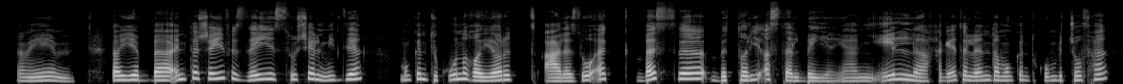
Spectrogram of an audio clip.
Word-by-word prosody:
تمام، 165 -2 -2 0.4
طيب 200 -1 +3
أنت 225 +8 +3
شايف 275 +1 +1
إزاي 225 +2 +1
السوشيال 230 0 -1
ميديا 205 +6 +1 0.4
ممكن 215 +4 -2
تكون 215 +5 0
غيّرت 190 0 +3 0.3
على 160 0 +3
ذوقك 200 +10 -1 0.2
بس 210 +10 +1 0.4
بالطريقة 195 +4 -1
السلبية، 165 -8 -1
يعني 160 +1 -6
إيه 195 +4 +1
الحاجات 185 -4 -1
اللي 185 -2 +1
أنت 205 +1 -1
ممكن 190 +1 -3
تكون 185 0 -8
بتشوفها 200 +6 -3
195 Hz, 125 wpm, -22 LUFS, 180-225 Hz, 0.4 s, طيب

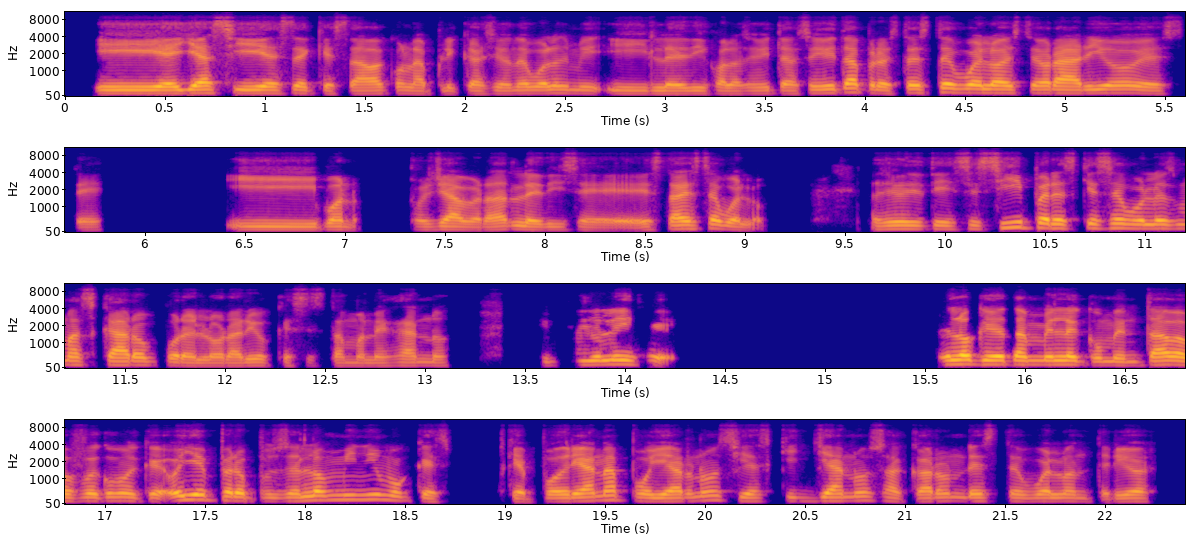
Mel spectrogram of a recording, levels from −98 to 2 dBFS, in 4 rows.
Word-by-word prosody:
y 130 0 +4
ella 135 +2 +6
sí, 130 0 +1
es 125 -2 +1
de - - -1
que - - -6
estaba 120 +1 -1
con 125 0 -6
la 115 - -2
aplicación 115 +1 -6
de 125 - -1
vuelos 125 +2 0
y - - -11
me 130 -1 -6
y 120 -1 -7
le 115 -1 0
dijo 115 0 -6
a - - -2
la 110 - -5
señorita, 115 0 -6
señorita, 145 +6 +1
pero - - 0
está - - 0
este 165 +3 +2
vuelo 150 -2 +4
a - - +5
este 140 0 -3
horario, 140 +1 +2
este, 115 -3 -6 0.6
y 115 -1 -3
bueno, 120 +1 -2 0.2
pues 115 - -9
ya, 120 -2 +3
¿verdad?, 110 +3 -2
le 130 -4 +1
dice, 445 - -6
está 440 - +1
este - - +1
vuelo, 480 +1 -2 0.5
la 125 - -7
señorita 140 0 -1
dice: 135 +1 -7
"Sí, 195 +8 -2
pero 175 -3 +5
es 160 - -5
que - - -3
ese 175 +2 0
vuelo 160 -2 +2
es 155 - -1
más 150 -2 -2
caro 140 -1 +2
por - - -1
el 110 -1 -3
horario 115 +2 -3
que - - -13
se - - -14
está 115 - -10
manejando", 115 +2 -6 0.5
y - - -14
pues 135 +3 -9
yo - - +4
le 165 +1 +4
dije 295 - -1 1.3
es - - +5
lo 170 0 +10
que 160 -1 +4
yo 160 - +9
también 155 0 +4
le 155 - +7
comentaba, 140 +2 +2
fue 140 +1 -1
como 145 -1 0
que: - - -2
"Oye, 190 +2 +5
pero, 150 -3 +2
pues, 135 -1 -10
es 140 +1 0
lo 170 +1 +4
mínimo 185 -2 -4
que - - -4
s - - -15 0.3
que - - -1
podrían 140 +4 +2
apoyarnos 140 0 0
si 145 - -8
es 130 - -8
que 140 - -13
ya 145 +1 +1
nos 155 +1 -5
sacaron 135 +1 -4
de 135 - 0
este 135 0 -10
vuelo 130 +1 -3
anterior, 125 0 -5
135 Hz, 250 wpm, -22 LUFS, 125-155 Hz, 1.3 s, lo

